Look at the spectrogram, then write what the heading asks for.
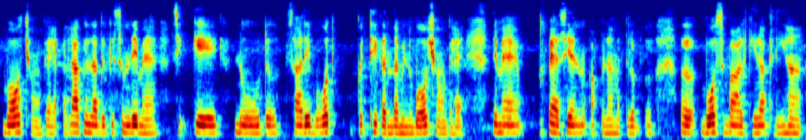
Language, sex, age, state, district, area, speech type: Punjabi, female, 45-60, Punjab, Ludhiana, urban, spontaneous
